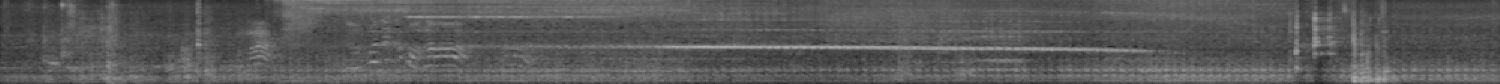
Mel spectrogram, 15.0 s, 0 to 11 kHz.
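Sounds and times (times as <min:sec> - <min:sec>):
machine running hum: 0:02.8 - 0:15.0
cutter squealing on metal pipe: 0:02.9 - 0:13.1.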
